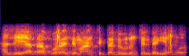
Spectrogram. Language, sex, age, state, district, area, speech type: Marathi, male, 18-30, Maharashtra, Hingoli, urban, conversation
